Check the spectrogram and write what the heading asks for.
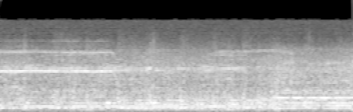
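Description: Live band music: a sustained chord of held notes, with a high note held for about the first second and a half and another high note coming in about three seconds in.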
